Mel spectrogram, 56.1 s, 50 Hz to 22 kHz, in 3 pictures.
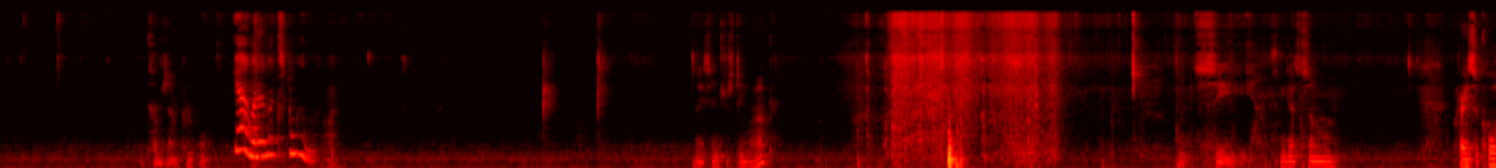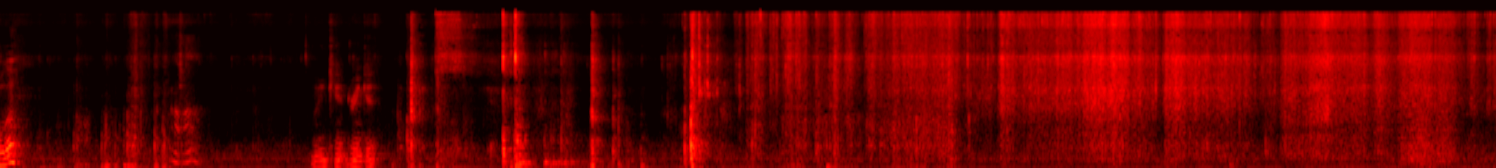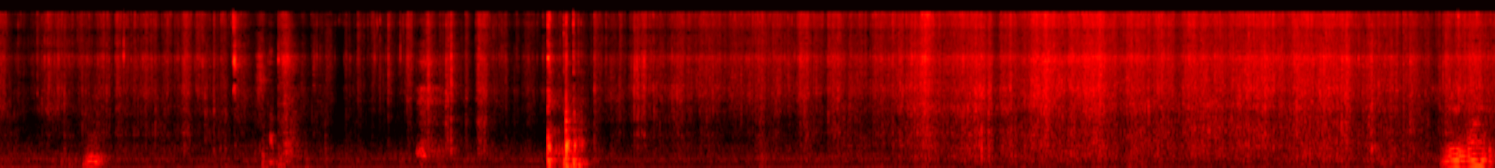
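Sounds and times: packing paper crinkling: 0:10.8 - 0:13.5, 0:27.4 - 0:56.0.

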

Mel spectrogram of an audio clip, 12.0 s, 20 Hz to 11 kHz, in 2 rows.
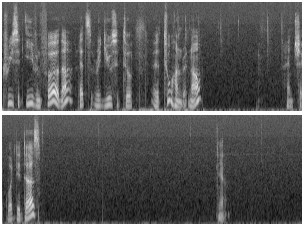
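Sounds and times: room hiss: 0:00.0 - 0:12.0
computer mouse clicks: 0:04.3 - 0:05.7, 0:11.0 - 0:11.4.

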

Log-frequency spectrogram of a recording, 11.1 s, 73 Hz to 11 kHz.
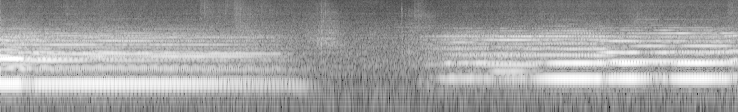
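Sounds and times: cello playing sustained chords: 0:00.0 - 0:05.0, 0:06.3 - 0:11.0.

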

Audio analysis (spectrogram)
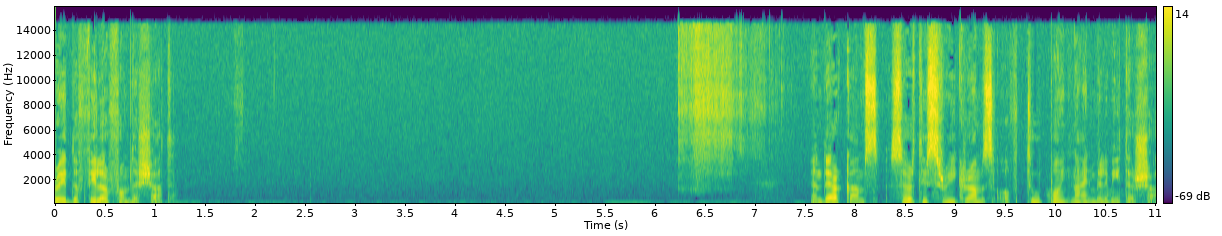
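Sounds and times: lead shot pellets rattling: 0:06.2 - 0:07.3.

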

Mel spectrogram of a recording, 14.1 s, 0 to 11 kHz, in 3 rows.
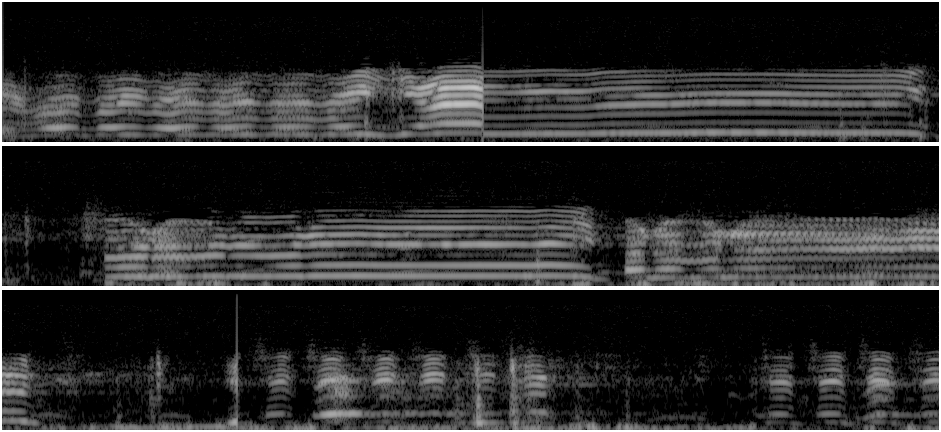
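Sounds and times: person holding long sung notes: 0:00.0 - 0:09.9.

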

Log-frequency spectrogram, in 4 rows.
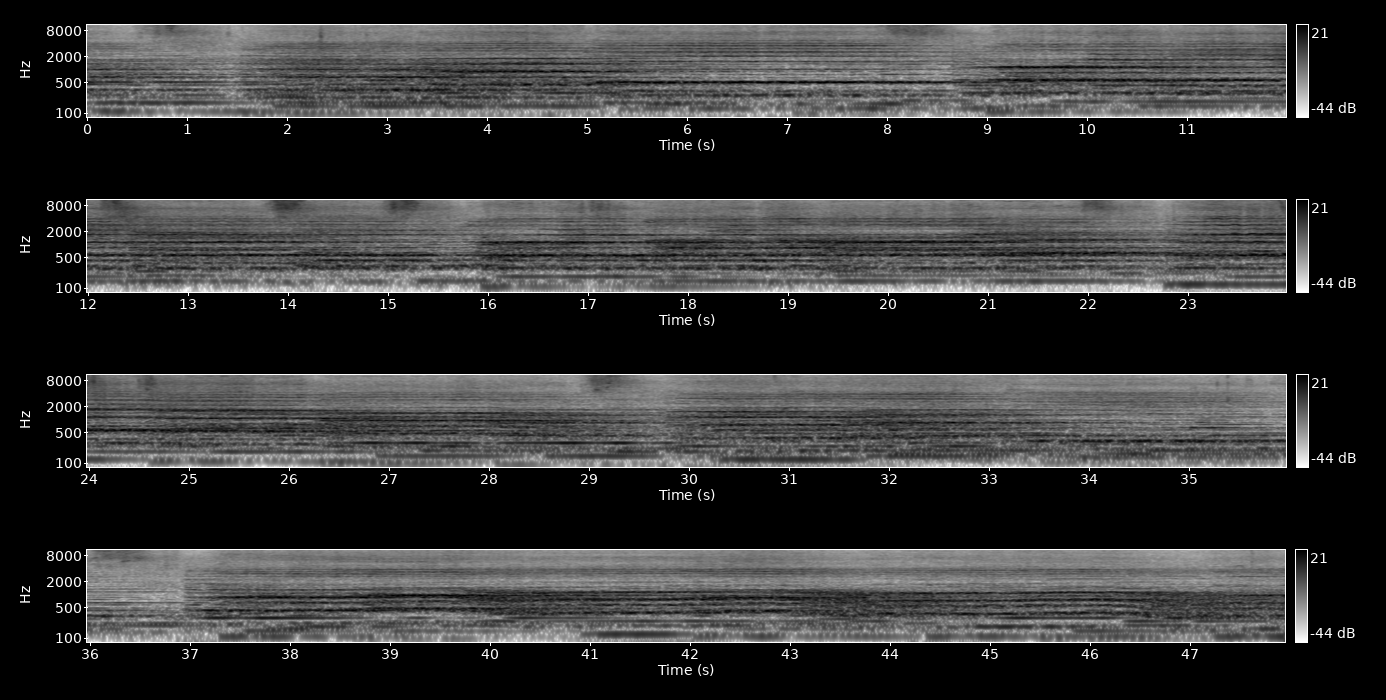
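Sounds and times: mixed choir singing: 0:00.0 - 0:47.9.

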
